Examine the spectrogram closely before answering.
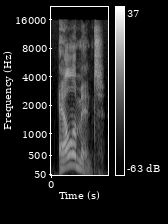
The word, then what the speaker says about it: LMNT: in part today by element it's pronounced element but it's spelled lmnt because it's techie right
